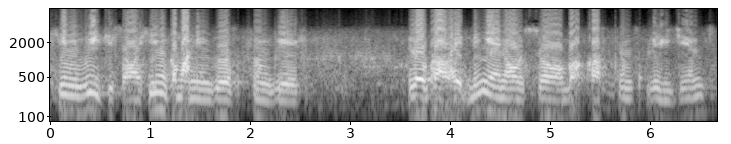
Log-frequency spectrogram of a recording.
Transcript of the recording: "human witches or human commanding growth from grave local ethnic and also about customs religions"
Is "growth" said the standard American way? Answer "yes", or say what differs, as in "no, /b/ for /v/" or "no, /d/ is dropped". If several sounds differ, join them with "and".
no, /s/ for /θ/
